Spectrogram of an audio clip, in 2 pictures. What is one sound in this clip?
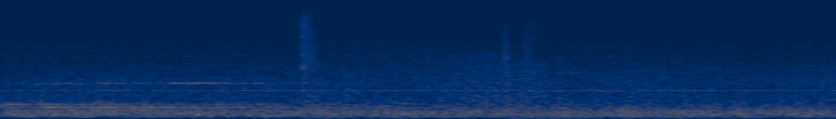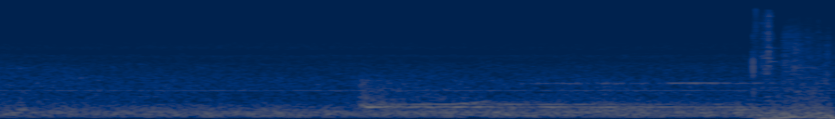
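Water rushes and splashes against a moving ship's hull.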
